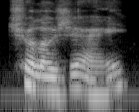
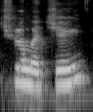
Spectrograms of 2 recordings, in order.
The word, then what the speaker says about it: Trilog: can let everybody know it is trilog trilog not trilogy but trilog the French pronunciation and spelling of Trilogy and it will not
